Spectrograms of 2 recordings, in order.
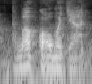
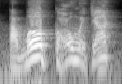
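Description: First: Soft, low death threat; low ghostly threat. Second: Raised, forceful death threat; loud ghostly threat. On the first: Ghost threatens to strangle the woman, low and menacing. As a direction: keep the threat low and quiet. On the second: Ghost threatens to strangle the woman, loud and fierce. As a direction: punch it out higher and louder. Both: Acted.

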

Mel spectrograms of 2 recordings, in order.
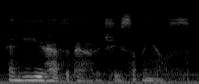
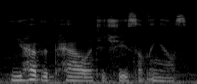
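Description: First: Whispered repetition, letting it sink in. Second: Said in the usual way. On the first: Real, not acted. Coach leaving listeners with her message, whispered. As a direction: breathe the line out as a soft whisper, no voice.

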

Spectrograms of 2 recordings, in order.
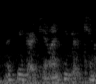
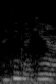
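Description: First: Soft, low murmur of encouragement; hushed self pep talk. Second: Said in the usual way. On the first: Real, not acted. Streamer coaching herself before heavy set, hushed murmur. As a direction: quietly psych yourself up before the lift. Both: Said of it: "can I do it?".

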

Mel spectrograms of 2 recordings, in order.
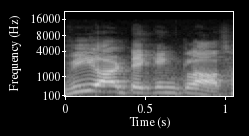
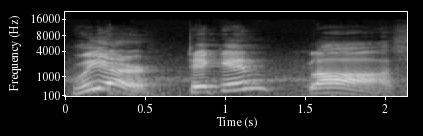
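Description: First: Said in the usual way. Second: We are run into wear, taking with no g; British-style blend. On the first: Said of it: "हम कहते हैं". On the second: Shown as a demonstration. Teacher contrasts the British version with the Indian one. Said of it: "वो कहते हैं".

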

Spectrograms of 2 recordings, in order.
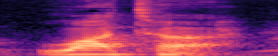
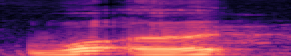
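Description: First: Kiwi "water" with an open "ah" ending; New Zealand accent. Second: British accent. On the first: Streamer correcting chat on how Kiwis say it, New Zealand accent. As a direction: say it as "wah-tah", like a Kiwi. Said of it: "Kiwis say water". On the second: Streamer setting it against the Kiwi version, British accent. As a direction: say "water" the British way. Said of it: "water is the Kiwis". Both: Shown as a demonstration.

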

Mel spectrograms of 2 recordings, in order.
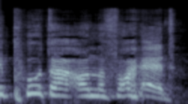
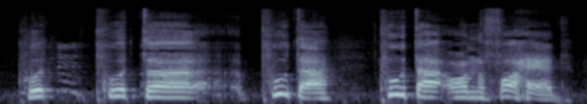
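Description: First: Puta said fast with a final a; mocking his own puta; quick puta. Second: Mock accent puta on the forehead; puta for put. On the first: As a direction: rattle off puta on the forehead. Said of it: "You see?". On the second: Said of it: "Puta. You see?". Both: Shown as a demonstration.

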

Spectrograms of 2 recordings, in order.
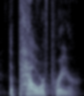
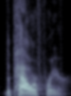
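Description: First: "The power of prayer" said low and softer; soft answer. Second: "The power of prayer" repeated low but fuller, stress on "power"; firm repeat. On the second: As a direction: land it again with weight. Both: Shown as a demonstration. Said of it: "What was the lesson".

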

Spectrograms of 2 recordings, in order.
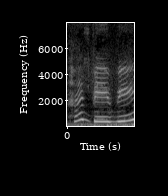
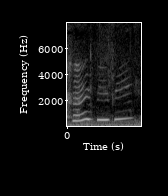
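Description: First: Pet talk. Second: Squeaky coo to a cow; high pet voice. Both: Real, not acted. Cooing at animals.

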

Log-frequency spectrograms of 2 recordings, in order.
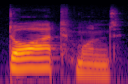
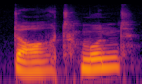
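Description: First: Dortmund with the R dropped, like Doatmund; slow Dortmund, R swallowed. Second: Said in the usual way. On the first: Shown as a demonstration. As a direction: say Dortmund with no R, an A after the O. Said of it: "as if there was an A after the O". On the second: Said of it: "it's Dortmund".

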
